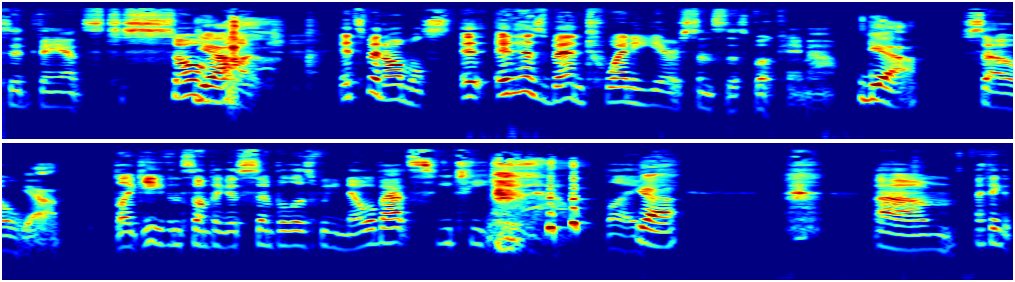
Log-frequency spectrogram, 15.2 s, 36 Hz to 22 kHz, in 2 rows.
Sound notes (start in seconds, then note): 11.3 laughs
